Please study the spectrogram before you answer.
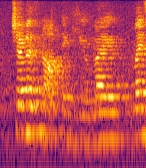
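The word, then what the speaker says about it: Jemaa el-Fnaa: Now this is in Marrakesh, in the main square in the Jamal Fin. Did I say it right, Zubir? Yeah. No. Okay, good. Jemethna.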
